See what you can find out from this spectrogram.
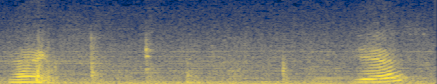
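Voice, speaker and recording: An actress playing an earnest, brave young heroine in the polite, clipped manner of 1940s film noir. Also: female voice, very slow, low-quality recording. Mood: eager, urgent. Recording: vintage film soundtrack over music.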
